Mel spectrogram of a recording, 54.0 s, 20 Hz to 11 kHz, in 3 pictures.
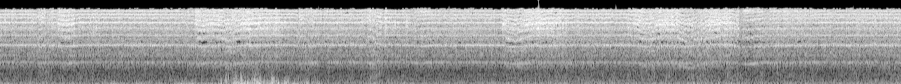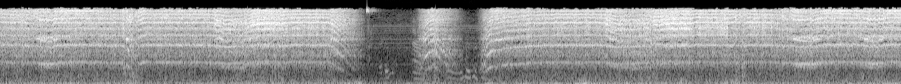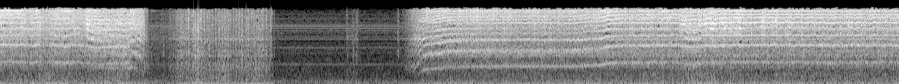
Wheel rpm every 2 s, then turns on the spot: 230, 230, 230, 230, 230, 230, 220, 220, 230, 220, 230, 220, 80, 60, 220, 220, 230, 220, 230, 80, 40, 0, 140, 190, 220, 230, 240.
38-42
